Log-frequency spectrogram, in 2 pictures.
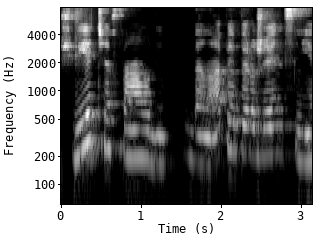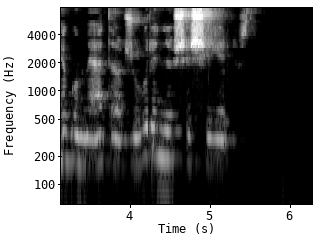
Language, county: Lithuanian, Marijampolė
